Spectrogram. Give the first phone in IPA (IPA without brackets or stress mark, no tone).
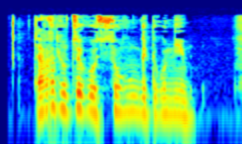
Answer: t͡ɕ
